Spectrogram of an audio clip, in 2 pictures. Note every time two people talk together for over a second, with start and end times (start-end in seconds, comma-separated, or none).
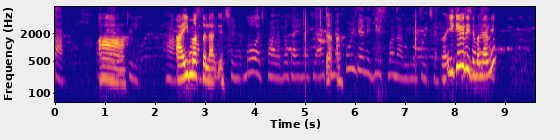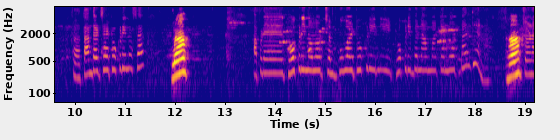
none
